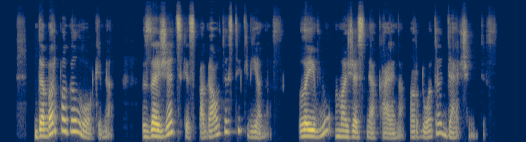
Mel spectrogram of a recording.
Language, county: Lithuanian, Vilnius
